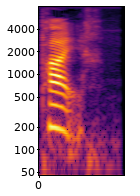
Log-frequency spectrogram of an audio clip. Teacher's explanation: in Quebec French, long vowels and nasal vowels become diphthongs in open syllables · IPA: [paɪ̯ʁ]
